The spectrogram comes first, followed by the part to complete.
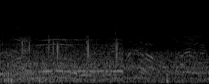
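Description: Footballers shouting and calling to each other on the pitch, with a few sharp knocks of the ball being struck. With the stands empty there is no crowd noise, so the players' voices and the ball carry on their own.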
